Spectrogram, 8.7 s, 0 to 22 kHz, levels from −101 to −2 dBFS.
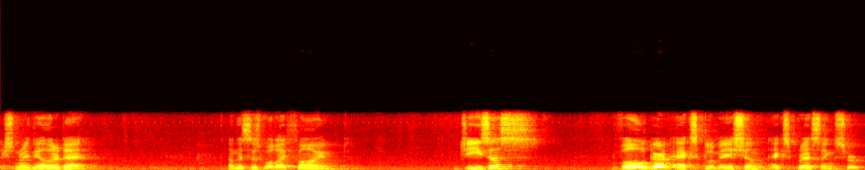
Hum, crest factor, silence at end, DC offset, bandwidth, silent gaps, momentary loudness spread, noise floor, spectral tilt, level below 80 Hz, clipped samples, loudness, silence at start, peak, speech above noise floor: none; 20 dB; 0 s; under 0.1%; 7.8 kHz; none; 14 LU; -49 dBFS; -3 dB/octave; -66 dBFS; under 0.1%; -19 LUFS; 0 s; 0 dBFS; 30 dB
